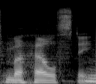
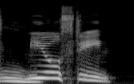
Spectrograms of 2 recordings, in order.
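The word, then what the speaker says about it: Muehlstein: M-U-E-H-L. – M-U-E. – That's Mahelstein. – No, it isn't. Mule. It's Mulestein. Stein.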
